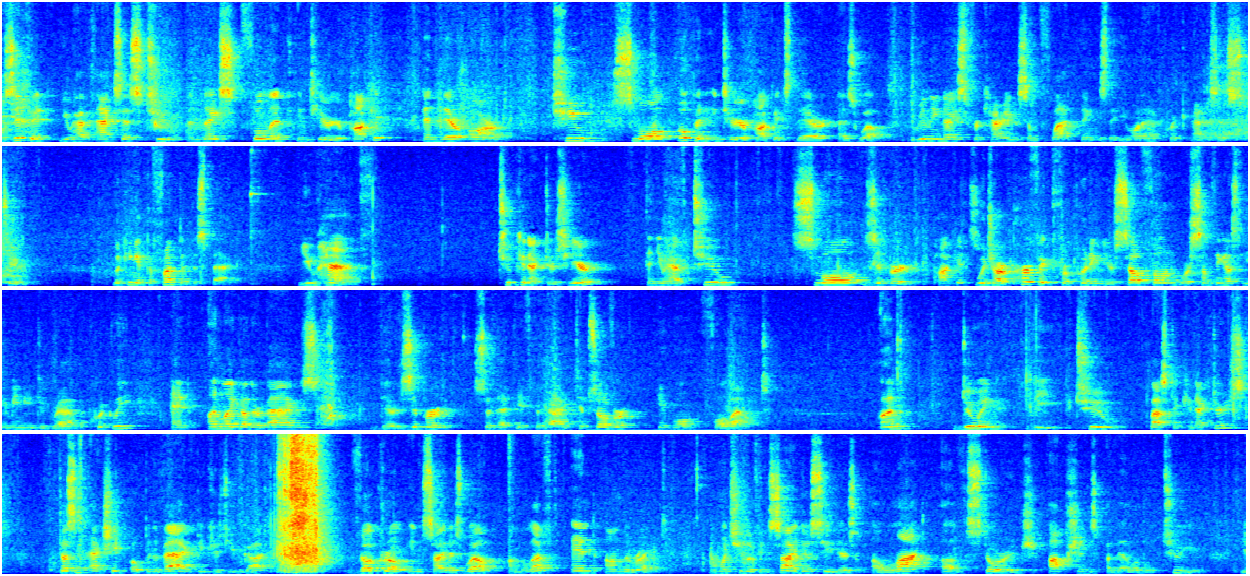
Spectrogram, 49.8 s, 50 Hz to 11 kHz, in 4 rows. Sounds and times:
Speech: 0:00.0 - 0:12.8, 0:13.6 - 0:16.2, 0:17.4 - 0:32.7, 0:33.7 - 0:49.8.

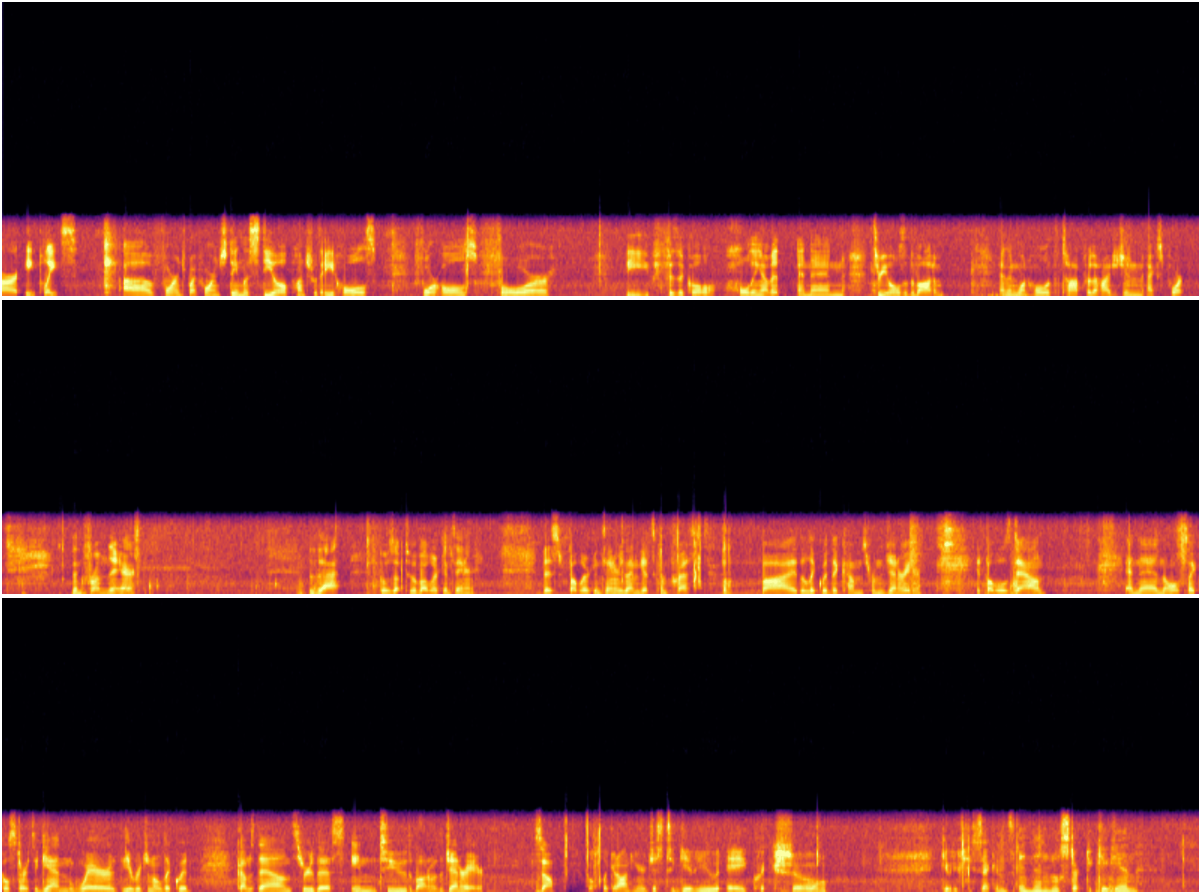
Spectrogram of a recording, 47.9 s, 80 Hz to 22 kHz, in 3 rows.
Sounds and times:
Speech: 0:00.0 - 0:01.0, 0:01.6 - 0:05.0, 0:05.6 - 0:07.4, 0:08.3 - 0:12.6, 0:13.3 - 0:15.8, 0:16.9 - 0:17.8, 0:20.0 - 0:22.4, 0:23.2 - 0:25.4, 0:26.1 - 0:28.3, 0:28.9 - 0:30.0, 0:30.9 - 0:38.4, 0:39.0 - 0:43.0, 0:44.4 - 0:47.2.

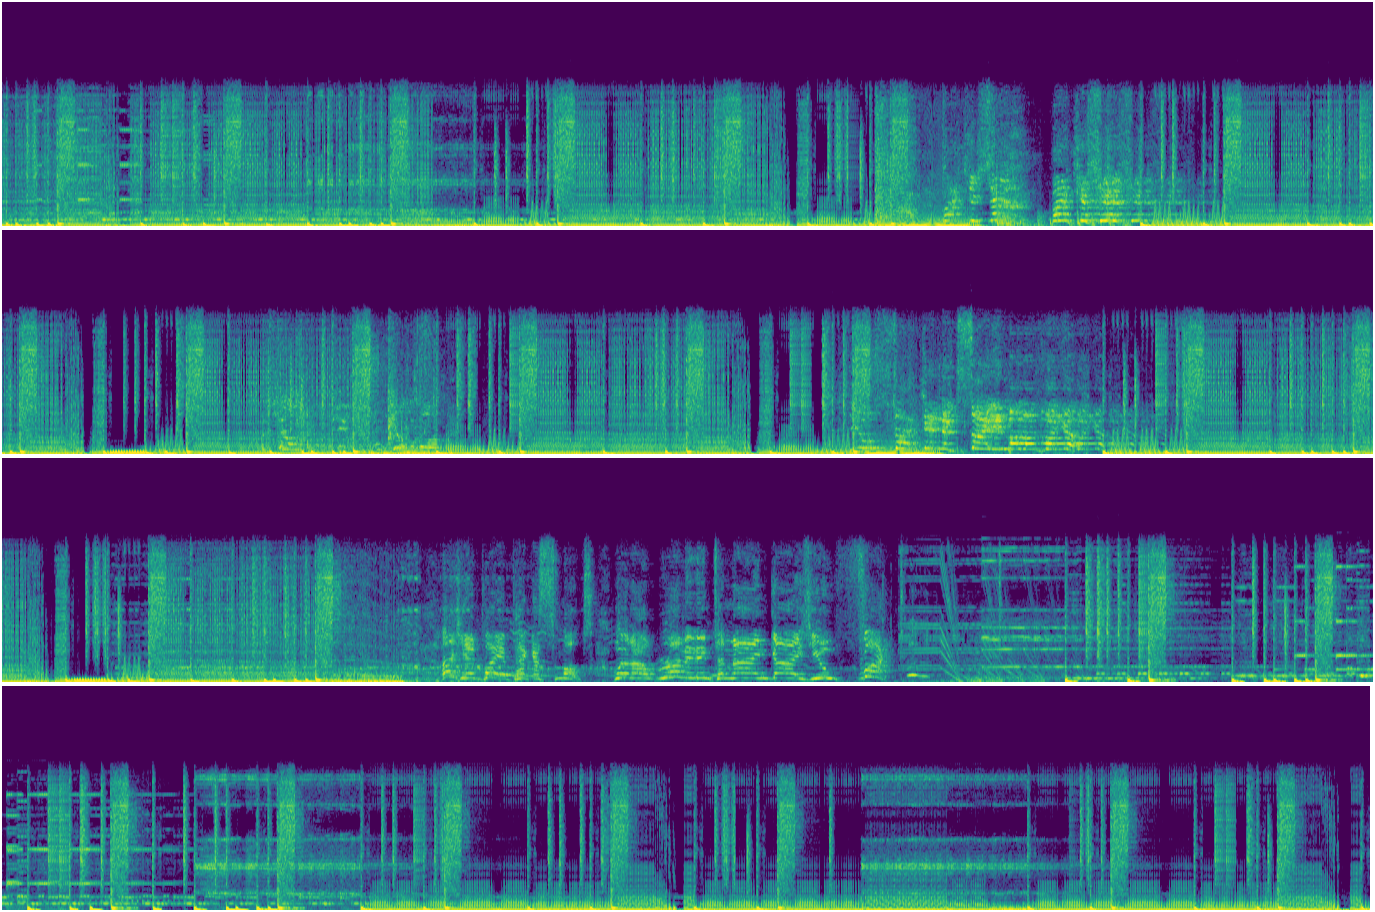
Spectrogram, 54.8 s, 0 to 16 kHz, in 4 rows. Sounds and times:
Dubstep: 0:00.0 - 0:09.9, 0:11.2 - 0:23.2, 0:24.7 - 0:33.8, 0:36.4 - 0:54.8.

